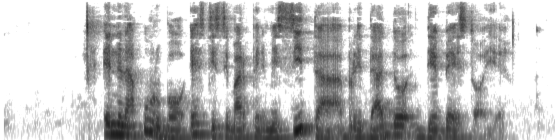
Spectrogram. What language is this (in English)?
Esperanto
